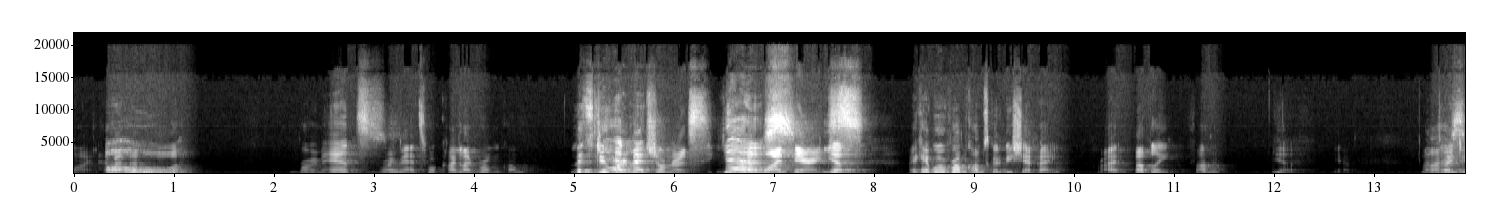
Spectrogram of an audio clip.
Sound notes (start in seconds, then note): none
